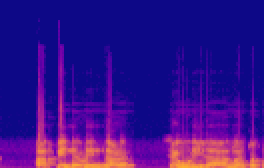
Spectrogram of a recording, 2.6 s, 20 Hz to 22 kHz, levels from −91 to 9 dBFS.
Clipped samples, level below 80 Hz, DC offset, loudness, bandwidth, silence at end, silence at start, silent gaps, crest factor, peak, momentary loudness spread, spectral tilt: under 0.1%; -58 dBFS; under 0.1%; -17 LUFS; 9.6 kHz; 0 s; 0.35 s; none; 12 dB; -6 dBFS; 9 LU; -6.5 dB/octave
